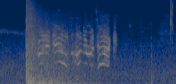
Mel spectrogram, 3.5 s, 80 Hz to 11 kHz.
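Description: A mortar fires in the World War II strategy game Company of Heroes 2, one sudden heavy boom that cuts in loudly and then rolls under a stretch of game voices and talk.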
